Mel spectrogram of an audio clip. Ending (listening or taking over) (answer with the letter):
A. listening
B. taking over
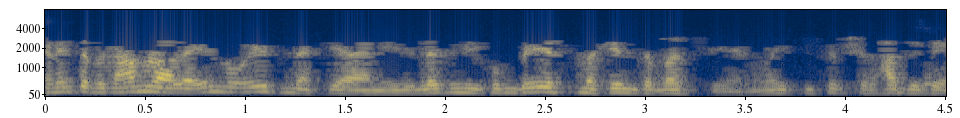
B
